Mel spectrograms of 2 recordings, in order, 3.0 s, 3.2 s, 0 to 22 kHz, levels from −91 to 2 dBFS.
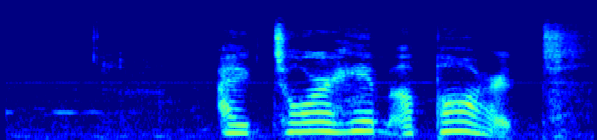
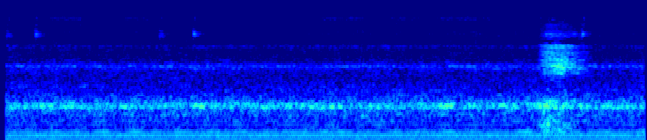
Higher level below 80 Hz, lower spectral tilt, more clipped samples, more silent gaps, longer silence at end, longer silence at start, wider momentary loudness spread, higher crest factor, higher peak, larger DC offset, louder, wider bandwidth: second, -80 dBFS vs -70 dBFS; about the same, -3 dB/octave vs -3.5 dB/octave; neither; neither; about the same, 0.1 s vs 0 s; first, 1.1 s vs 0.05 s; about the same, 8 LU vs 9 LU; about the same, 22 dB vs 20 dB; first, -26 dBFS vs -36 dBFS; neither; first, -44 LUFS vs -55 LUFS; about the same, 13 kHz vs 14 kHz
